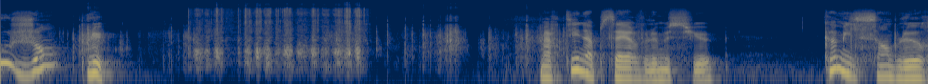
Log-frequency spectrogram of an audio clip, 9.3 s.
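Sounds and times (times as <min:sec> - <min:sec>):
speech: 0:00.2 - 0:01.2, 0:05.4 - 0:07.2, 0:08.3 - 0:09.2
pencil scratching on paper while drawing: 0:01.8 - 0:03.8.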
